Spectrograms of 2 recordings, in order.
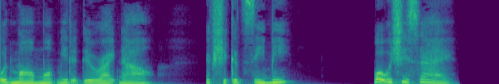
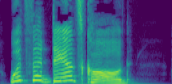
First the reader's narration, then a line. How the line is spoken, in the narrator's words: Jack shouts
